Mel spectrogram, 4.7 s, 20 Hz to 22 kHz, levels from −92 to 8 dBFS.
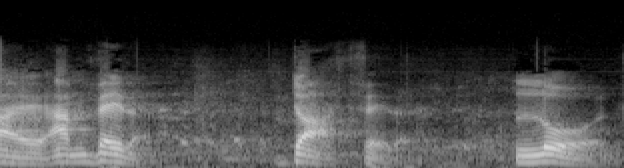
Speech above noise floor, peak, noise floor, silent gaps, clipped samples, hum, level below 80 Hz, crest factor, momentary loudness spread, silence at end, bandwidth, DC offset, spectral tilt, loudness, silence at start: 23 dB; 0 dBFS; -40 dBFS; none; under 0.1%; none; -50 dBFS; 18 dB; 22 LU; 0.1 s; 8.6 kHz; under 0.1%; -7 dB/octave; -17 LUFS; 0 s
